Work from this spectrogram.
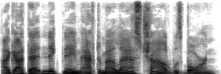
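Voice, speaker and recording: A man's voice: a little high, normal speed, dry recording, pitched above the performer's own voice, natural voice. A man voicing a brash, flirtatious woman. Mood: brash flirty. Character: brash flirty Southern woman, loud and bold.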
